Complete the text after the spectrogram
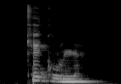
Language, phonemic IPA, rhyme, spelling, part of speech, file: French, /ka.ɡul/, -ul, cagoule, noun, LL-Q150 (fra)-cagoule.wav
- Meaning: 1. cowl 2. balaclava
